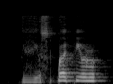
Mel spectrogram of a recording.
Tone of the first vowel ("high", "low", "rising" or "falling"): low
